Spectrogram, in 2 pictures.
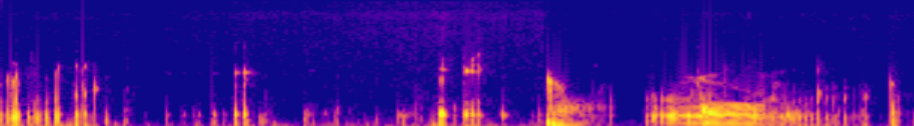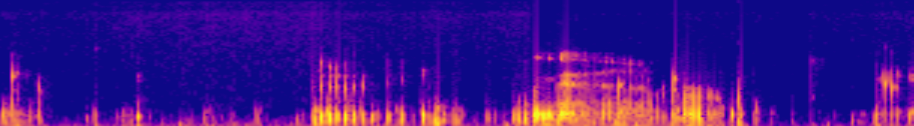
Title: Stomach Rumbling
